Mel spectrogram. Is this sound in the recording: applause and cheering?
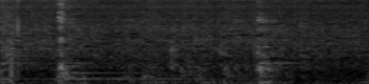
no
